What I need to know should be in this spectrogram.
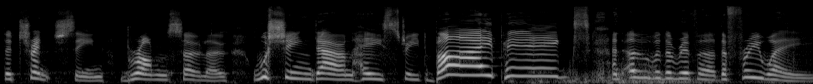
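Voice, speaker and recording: A woman performing a dramatic, expressive reading of a comic story as an actor. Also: high-pitched, slow pace, few pauses, no room sound, exaggerated voice. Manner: theatrical, expressive delivery.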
